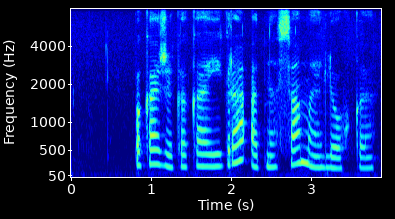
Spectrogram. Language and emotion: Russian, neutral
